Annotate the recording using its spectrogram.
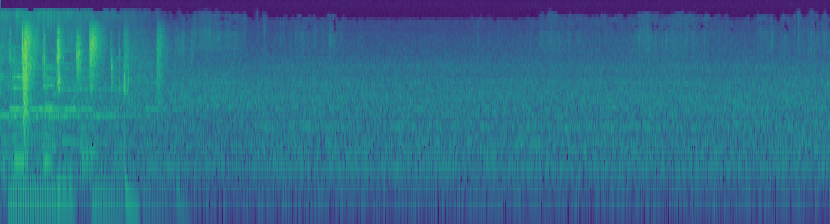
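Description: Background music with a beat and bass line that fades out about a second and a half in, leaving a steady low hum.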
